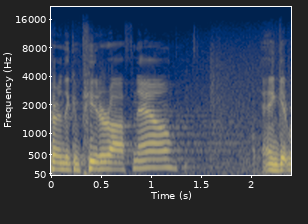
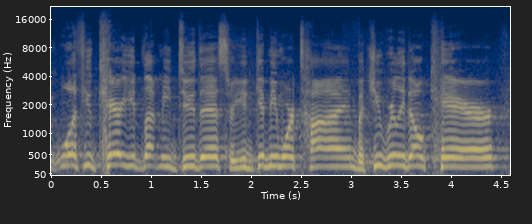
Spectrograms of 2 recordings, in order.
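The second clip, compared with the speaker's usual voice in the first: put-on guilt-tripping kid; 5 semitones higher than usual. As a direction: lay the guilt on like a sulky child. Child guilt-tripping the teacher.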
